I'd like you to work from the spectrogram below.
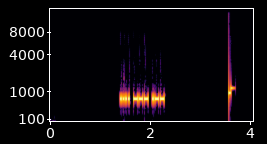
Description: Morse code, heard as a keyed tone, about 42 wpm, 700 Hz. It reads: HOW
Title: Top 100 Words 45wpm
